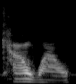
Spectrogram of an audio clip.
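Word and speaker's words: Kawau: I don't know but they said it's pronounced cow wow Island and they may just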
